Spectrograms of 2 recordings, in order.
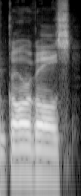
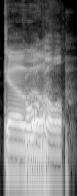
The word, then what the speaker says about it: Gogol: as one of General Gorgle's... Gorgles? Is that how you say his name? Gorgles? Gogol.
